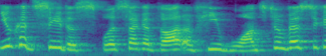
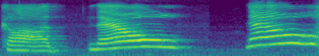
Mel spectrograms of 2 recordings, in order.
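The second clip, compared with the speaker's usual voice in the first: grumpy, pitched-up grouchy gripe, dragged out; 5 semitones higher, 3 dB louder than usual. Voicing a character disturbed while resting: grumpy. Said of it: "a brief grumpy look of".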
